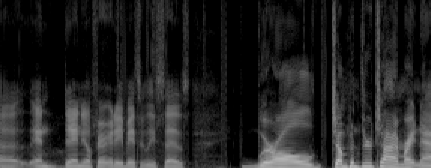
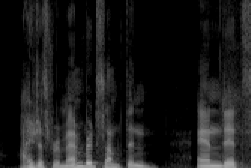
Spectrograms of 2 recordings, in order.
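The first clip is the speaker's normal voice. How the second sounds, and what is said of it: Impression of a TV character. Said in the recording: “your Desmond impression.”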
